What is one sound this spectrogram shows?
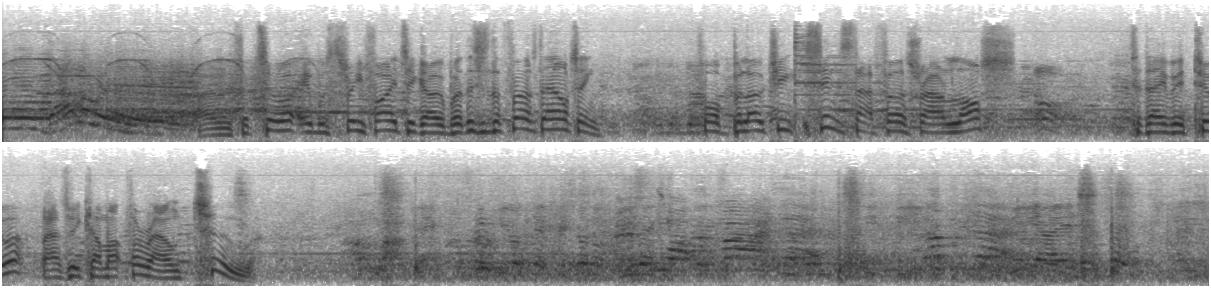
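Gloved punches thud against a body.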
